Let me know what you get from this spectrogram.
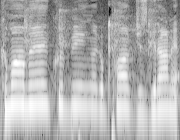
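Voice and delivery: high, pushy taunting voice; mocking cousins. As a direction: egg him on like teasing cousins. Cousins taunting him on dirt bikes.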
